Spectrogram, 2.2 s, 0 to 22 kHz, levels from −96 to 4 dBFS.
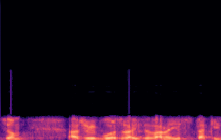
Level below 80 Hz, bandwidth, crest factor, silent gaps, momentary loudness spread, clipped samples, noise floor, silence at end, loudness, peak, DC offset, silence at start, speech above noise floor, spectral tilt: -54 dBFS; 4 kHz; 14 dB; none; 10 LU; under 0.1%; -39 dBFS; 0 s; -17 LUFS; -4 dBFS; under 0.1%; 0.05 s; 23 dB; -8.5 dB/octave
